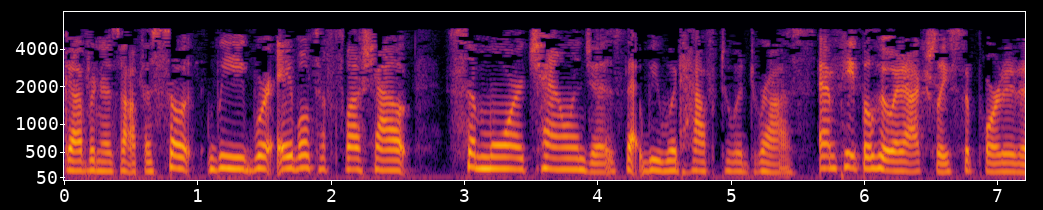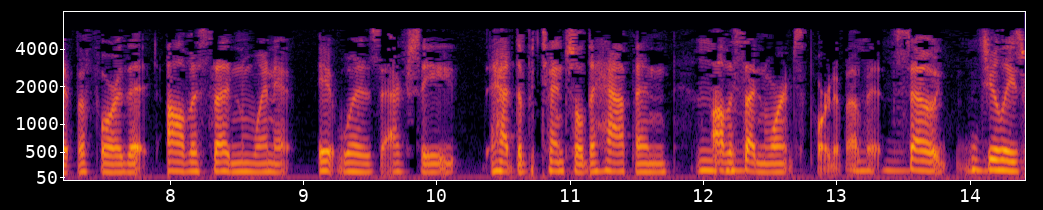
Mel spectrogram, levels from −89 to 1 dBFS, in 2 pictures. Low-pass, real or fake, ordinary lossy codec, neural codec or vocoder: 7.2 kHz; real; MP3, 24 kbps; none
